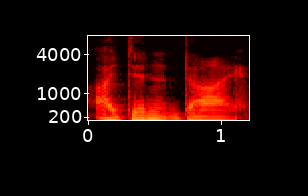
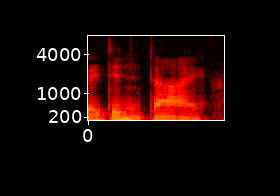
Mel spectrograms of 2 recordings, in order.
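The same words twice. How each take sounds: First: Slow, stunned realization; slow astonished inner voice. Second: Softer, ending in a rising lift; quiet wondering echo. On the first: Inner voice after surviving panic, slow and stunned. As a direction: let it sink in slowly, amazed. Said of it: "this voice inside my head went". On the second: Echoing her own thought in quiet wonder. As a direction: repeat it as a small marvel. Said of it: "That's what went through my mind". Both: Retold or imitated.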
